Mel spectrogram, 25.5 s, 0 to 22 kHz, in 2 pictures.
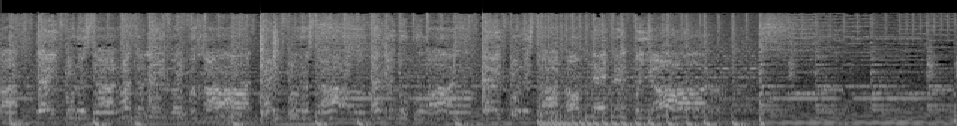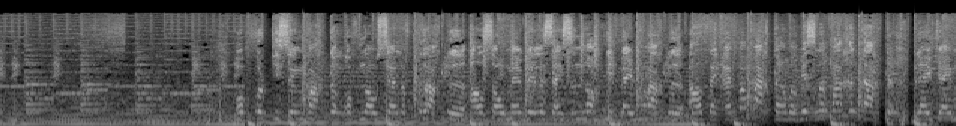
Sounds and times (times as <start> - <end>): Music: 0.0 - 25.5.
